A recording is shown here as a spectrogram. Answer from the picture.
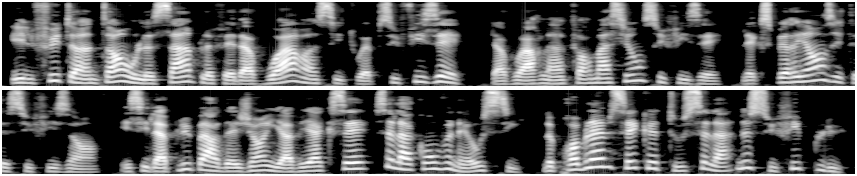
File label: French explanatory informal-natural; Readspeaker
